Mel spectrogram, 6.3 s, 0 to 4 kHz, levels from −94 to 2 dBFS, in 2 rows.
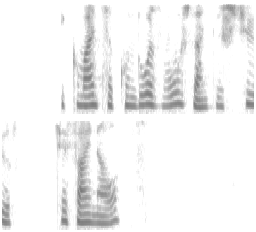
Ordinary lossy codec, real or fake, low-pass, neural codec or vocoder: MP3, 32 kbps; fake; 3.6 kHz; codec, 44.1 kHz, 7.8 kbps, DAC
